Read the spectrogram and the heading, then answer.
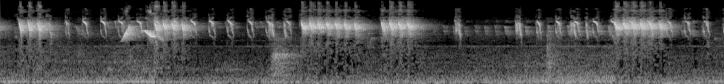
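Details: Trapping lure of doraemon and red-billed nuthatches: choppy high ticks and a swept phrase lead into steady, bright rattling trills of about a second, with scattered chips in between.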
